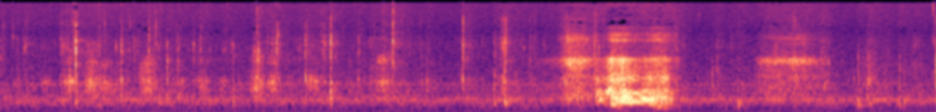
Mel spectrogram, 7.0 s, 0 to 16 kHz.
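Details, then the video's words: Haylee, a four-month-old Weimaraner puppy, gnawing on a bone: scattered sharp clicks and crunches, with a louder burst of grinding and crunching about two-thirds through, then quieter bites. "Haylee the weimaraner enjoying a bone. 4 Mths old."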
